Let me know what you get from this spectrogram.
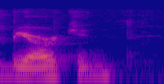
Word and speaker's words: Bjorkman: This year, their new coach, Nate Bjorkman? I believe I'm pronouncing that correctly. – Yeah, Nate Bjorkman.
